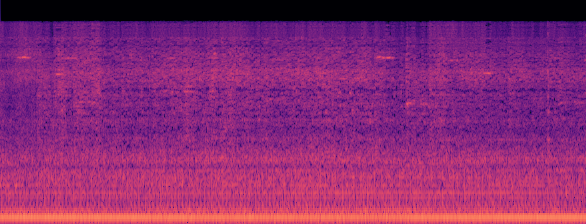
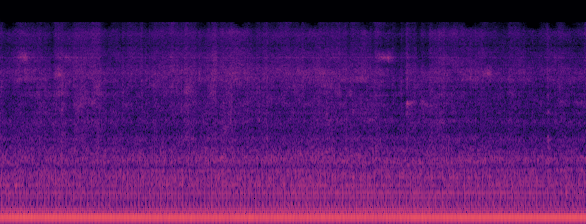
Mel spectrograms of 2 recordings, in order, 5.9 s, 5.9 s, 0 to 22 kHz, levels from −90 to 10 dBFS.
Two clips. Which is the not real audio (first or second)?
second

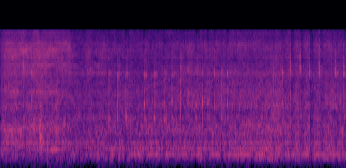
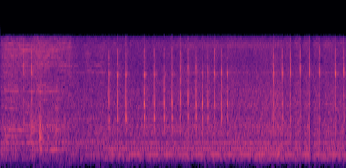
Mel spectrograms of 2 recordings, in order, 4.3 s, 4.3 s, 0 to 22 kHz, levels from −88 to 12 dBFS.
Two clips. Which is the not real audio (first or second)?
first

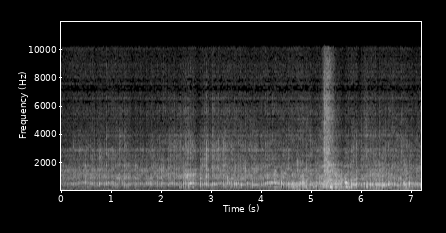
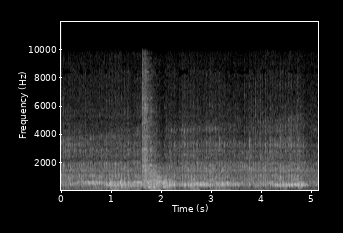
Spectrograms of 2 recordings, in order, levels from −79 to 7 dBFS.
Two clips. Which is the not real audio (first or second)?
first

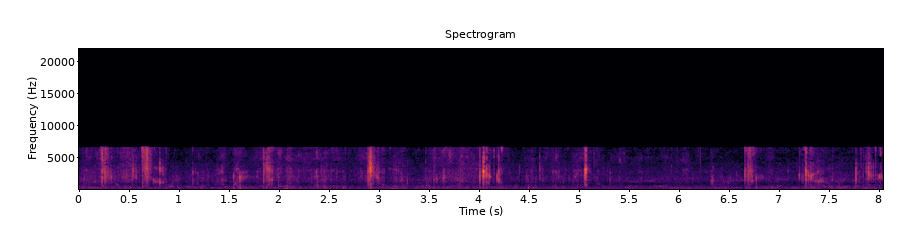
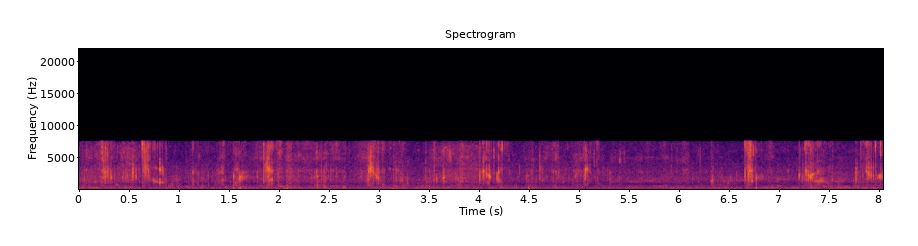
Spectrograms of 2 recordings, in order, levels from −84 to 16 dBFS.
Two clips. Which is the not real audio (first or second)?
first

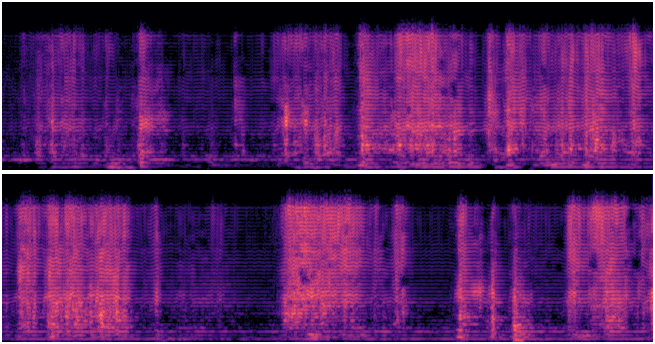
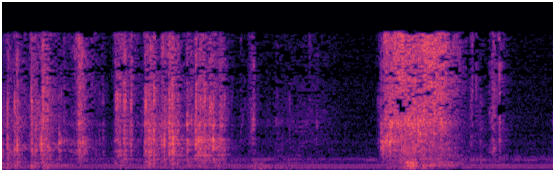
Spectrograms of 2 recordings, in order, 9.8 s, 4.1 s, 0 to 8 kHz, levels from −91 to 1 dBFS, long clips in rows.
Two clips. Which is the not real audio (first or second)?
first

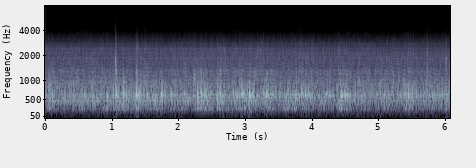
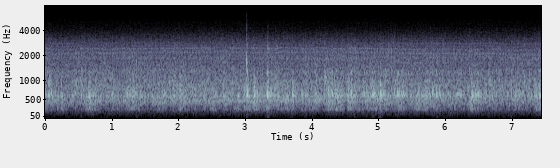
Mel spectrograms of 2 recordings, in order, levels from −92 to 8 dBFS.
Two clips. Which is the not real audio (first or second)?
first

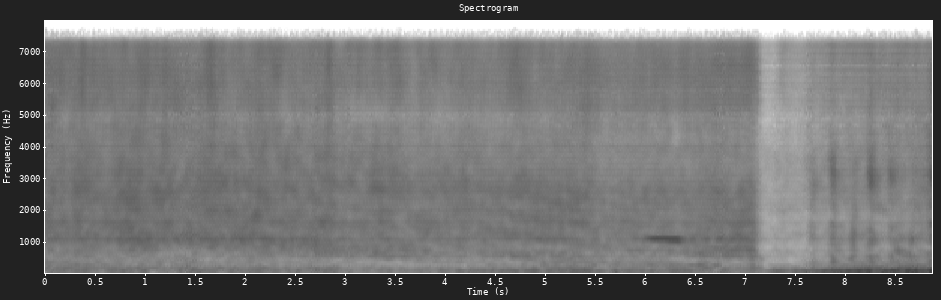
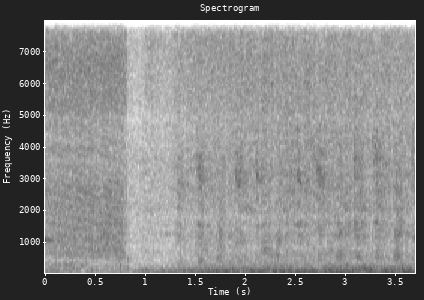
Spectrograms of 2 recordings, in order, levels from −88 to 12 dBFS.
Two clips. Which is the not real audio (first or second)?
first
